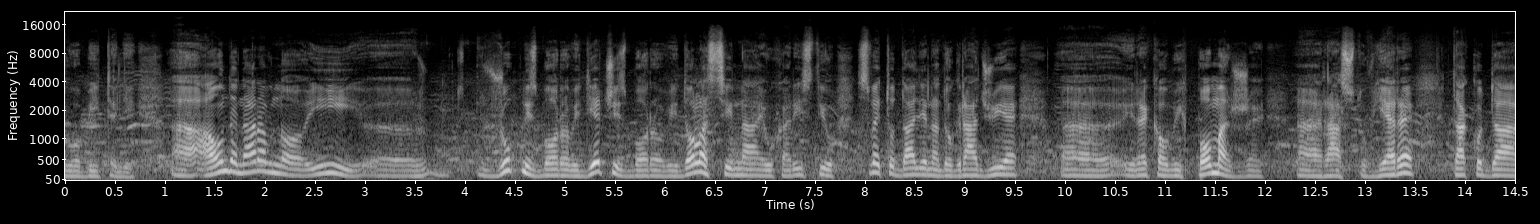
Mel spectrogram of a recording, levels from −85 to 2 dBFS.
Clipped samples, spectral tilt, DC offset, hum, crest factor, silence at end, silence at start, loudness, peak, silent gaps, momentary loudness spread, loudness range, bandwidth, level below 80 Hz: under 0.1%; -4.5 dB/octave; under 0.1%; none; 20 dB; 0 s; 0 s; -22 LUFS; -2 dBFS; none; 13 LU; 3 LU; 15.5 kHz; -56 dBFS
